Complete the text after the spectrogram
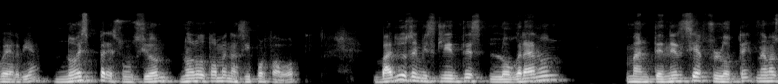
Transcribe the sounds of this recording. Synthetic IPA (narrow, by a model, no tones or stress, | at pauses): βe̞ɾβjano̞e̞spɾe̞sunsjo̞nːo̞lo̞t̪o̞me̞nasipo̞ɾfaβ̞o̞ɾ | baɾjo̞zðe̞misklje̞nt̪̬e̞zlo̞ɣ̞ɾaɾo̞n | mãnt̪e̞ne̞ɾseaflo̞t̪e̞nama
